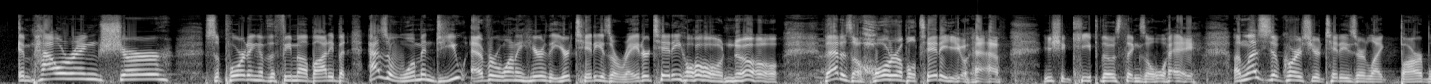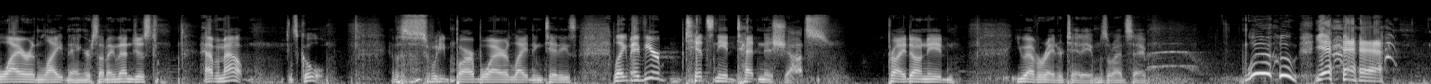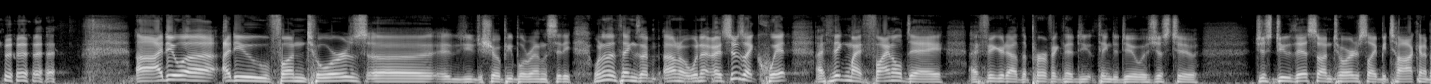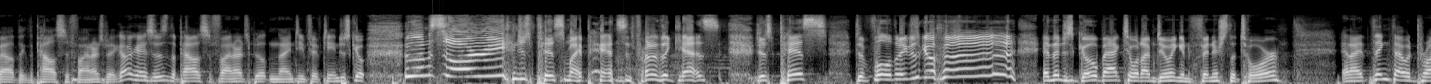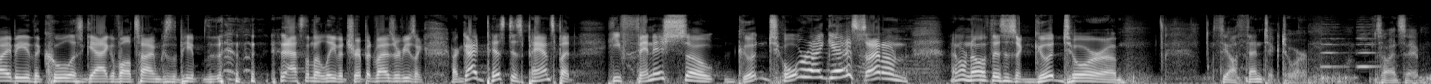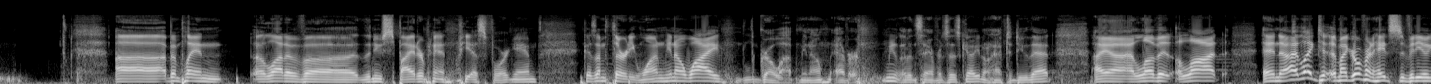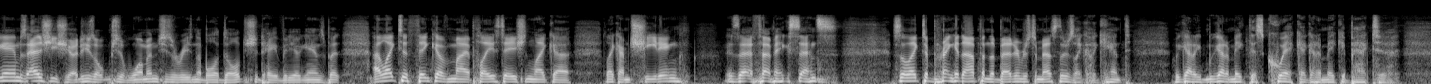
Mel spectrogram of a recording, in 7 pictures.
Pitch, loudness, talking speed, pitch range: 140 Hz, -13 LUFS, 230 wpm, 120-175 Hz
